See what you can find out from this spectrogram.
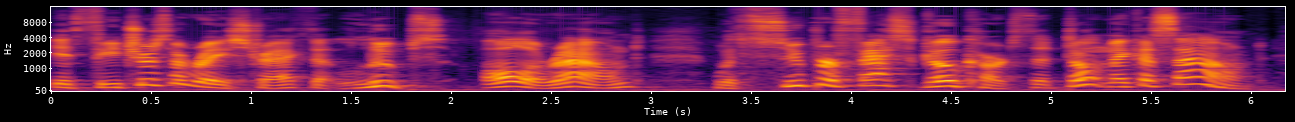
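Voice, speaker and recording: A man's voice: high-pitched, big pitch swings, a little slow, pushed and bright, husky. A man reading a rhyming picture book aloud to children, expressively, with exclamations and chatty asides. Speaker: volunteer storybook reader for children.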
